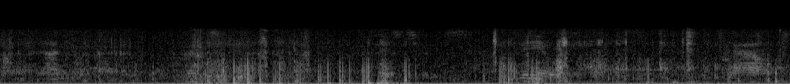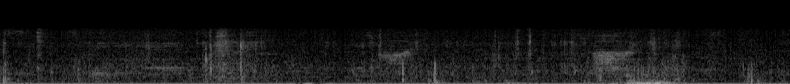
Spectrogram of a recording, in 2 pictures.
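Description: A cardboard box rustles and scrapes as a small animal climbs about inside it.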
